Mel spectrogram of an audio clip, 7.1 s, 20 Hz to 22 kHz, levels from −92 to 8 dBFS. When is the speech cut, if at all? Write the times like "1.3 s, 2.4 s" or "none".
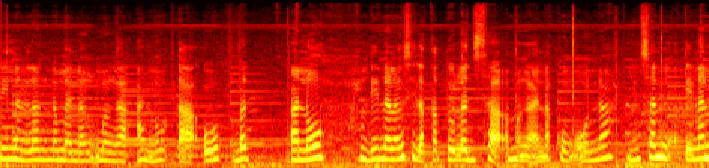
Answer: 2.3 s, 6.2 s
